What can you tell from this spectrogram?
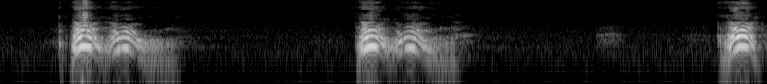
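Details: Dog teased outdoors, barking on hand command: double barks with a quick second note, twice, then one single bark, spaced a couple of seconds apart.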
